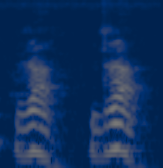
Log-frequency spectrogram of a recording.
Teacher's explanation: नोक मसूड़ों के समीप कंपन करती है, नोक मसूड़ों के, नोक मसूड़ों को कंपन करती है, जैसे रा, रा।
